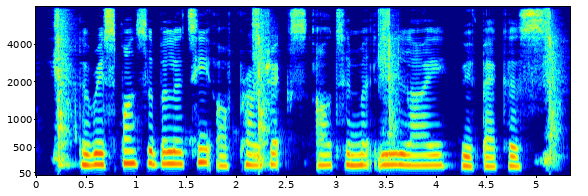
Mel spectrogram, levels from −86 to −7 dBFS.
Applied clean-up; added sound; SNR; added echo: classical method log-MMSE.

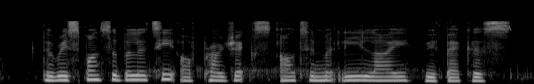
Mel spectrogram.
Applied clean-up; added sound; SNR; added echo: none; none; none; none.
